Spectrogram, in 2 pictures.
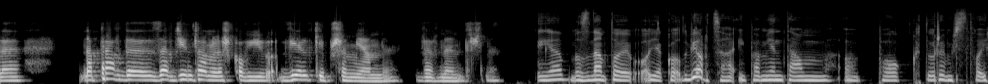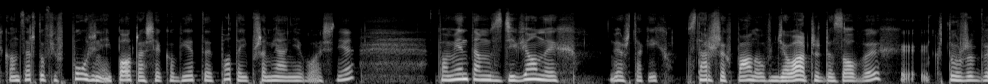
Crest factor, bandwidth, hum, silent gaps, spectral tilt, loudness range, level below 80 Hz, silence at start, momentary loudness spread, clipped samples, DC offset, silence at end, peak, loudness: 16 dB; 12.5 kHz; none; none; -6 dB/octave; 6 LU; -52 dBFS; 0 s; 12 LU; under 0.1%; under 0.1%; 0 s; -2 dBFS; -19 LUFS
